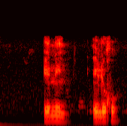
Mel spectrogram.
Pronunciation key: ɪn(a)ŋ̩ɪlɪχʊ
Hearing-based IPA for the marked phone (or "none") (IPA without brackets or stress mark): e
